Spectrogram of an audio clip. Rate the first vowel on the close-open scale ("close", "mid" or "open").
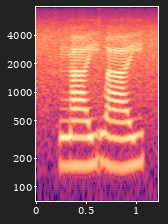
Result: open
